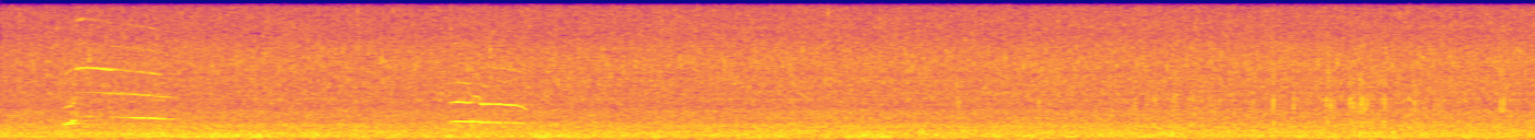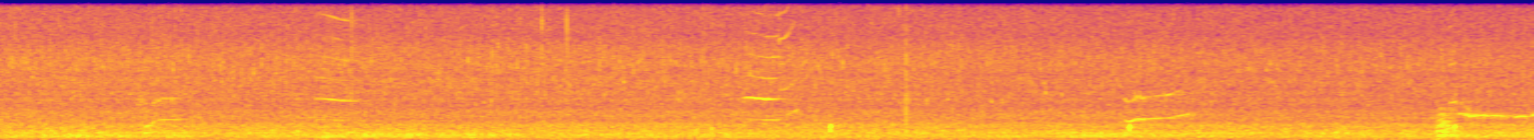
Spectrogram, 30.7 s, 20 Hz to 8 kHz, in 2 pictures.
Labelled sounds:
0.8	1.8	humpback whale, 1.2 to 4.2 kHz
4.5	5.3	humpback whale, 0.97 to 2.3 kHz
16.9	17.2	humpback whale, 0.97 to 2.5 kHz
18.5	19.0	humpback whale, 2.2 to 7.2 kHz
22.8	23.3	humpback whale, 1.1 to 6.5 kHz
26.6	27.3	humpback whale, 1.1 to 2.9 kHz
29.9	30.4	humpback whale, 1.3 to 1.6 kHz

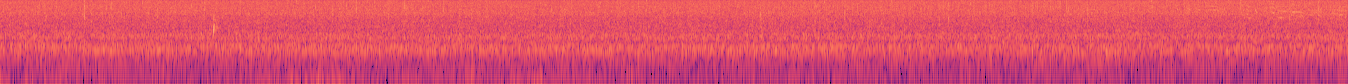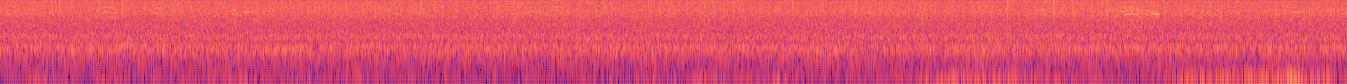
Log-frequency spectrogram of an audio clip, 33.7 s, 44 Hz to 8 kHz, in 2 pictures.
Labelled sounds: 16.0	16.3	Pacific white-sided dolphin, 3.4 to 4.0 kHz
19.9	20.1	Pacific white-sided dolphin, 3.5 to 3.8 kHz

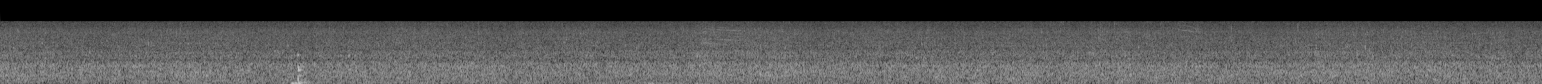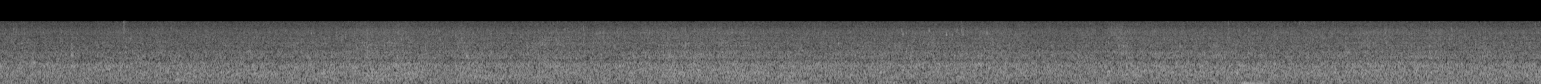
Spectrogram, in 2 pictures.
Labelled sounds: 7.1	7.4	Pacific white-sided dolphin, 3.0 to 5.2 kHz

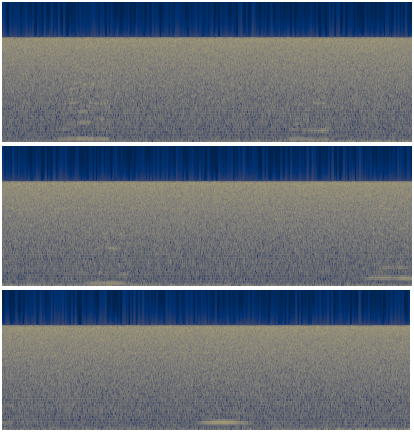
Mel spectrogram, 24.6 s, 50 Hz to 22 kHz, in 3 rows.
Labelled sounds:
10.3	10.5	humpback whale, 1.1 to 1.2 kHz

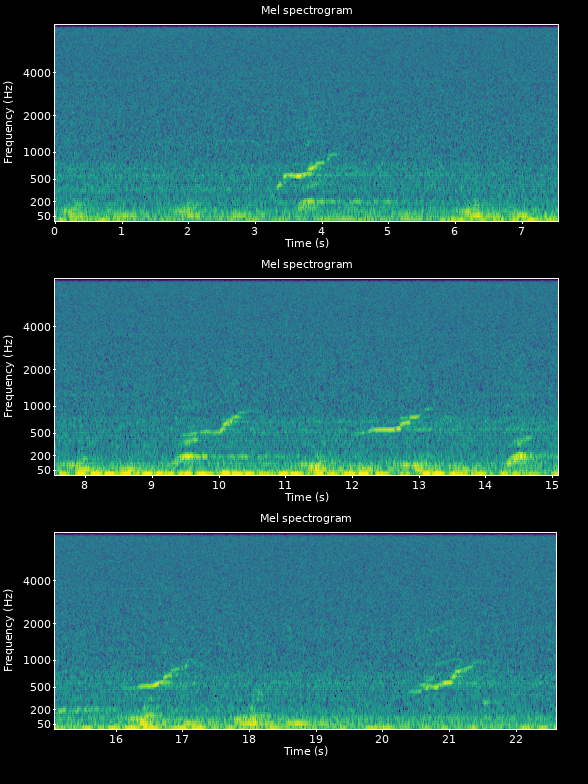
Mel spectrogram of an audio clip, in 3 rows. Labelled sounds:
10.2	10.5	humpback whale, 0.80 to 1.0 kHz
16.8	17.1	humpback whale, 0.80 to 1.0 kHz
20.7	21.5	humpback whale, 0.80 to 2.0 kHz

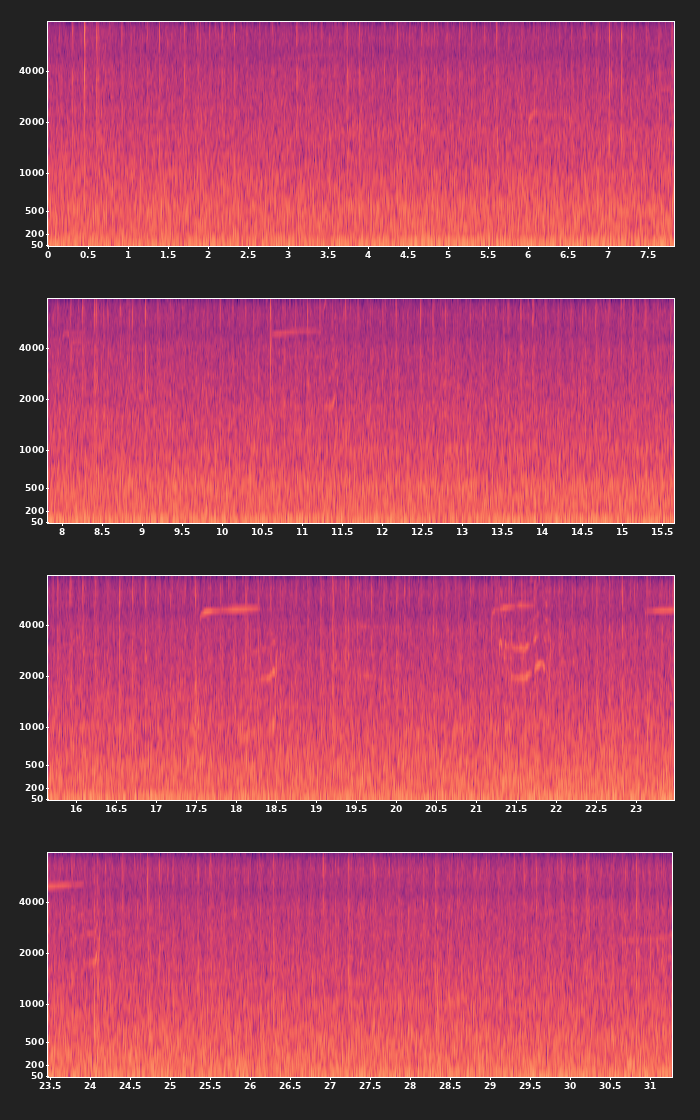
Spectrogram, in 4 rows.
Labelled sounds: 17.3	18.6	killer whale, southern resident, 1.0 to 7.2 kHz

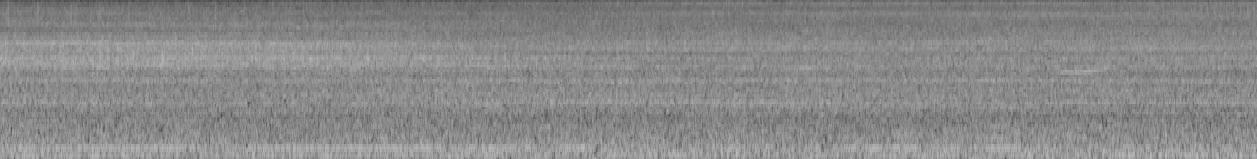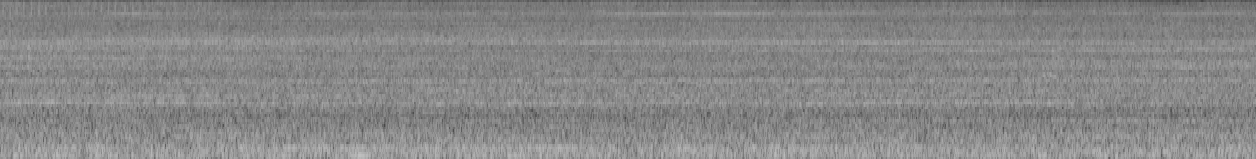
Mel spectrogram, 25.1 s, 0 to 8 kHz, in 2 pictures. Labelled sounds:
10.5	11.1	killer whale, southern resident, 2.1 to 2.3 kHz

